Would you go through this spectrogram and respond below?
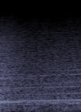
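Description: Porsche race car engine in a sim racing game at Donington Park, a steady sustained drone holding one tone for under a second, fairly even in level with no voices.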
